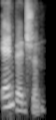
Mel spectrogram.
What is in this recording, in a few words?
"en pension", Indian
